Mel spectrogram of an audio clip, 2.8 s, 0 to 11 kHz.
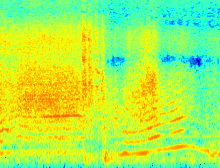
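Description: An Audi Quattro rally car of about 1,200 kilograms braking hard, with new water-cooled brakes spouting steam: a loud engine note over constant road noise, a short tyre squeal and a sharp knock, then revs falling and rising again.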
